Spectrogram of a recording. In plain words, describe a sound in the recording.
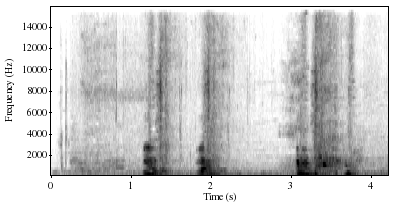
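A knife stabs into flesh with wet thuds.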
